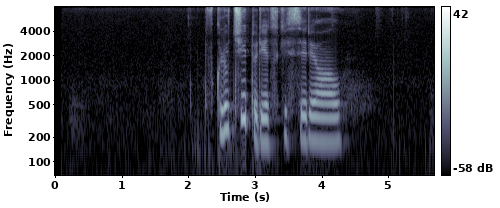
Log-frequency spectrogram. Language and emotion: Russian, sad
